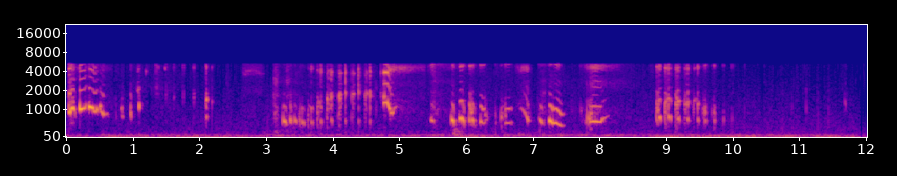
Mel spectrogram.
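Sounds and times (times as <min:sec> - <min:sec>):
elf laughing: 0:00.0 - 0:02.3, 0:02.9 - 0:08.2, 0:08.8 - 0:10.2.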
